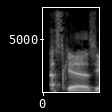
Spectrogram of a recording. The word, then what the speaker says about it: Vazquez: Am I pronouncing that right? – Vazquez, yes.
